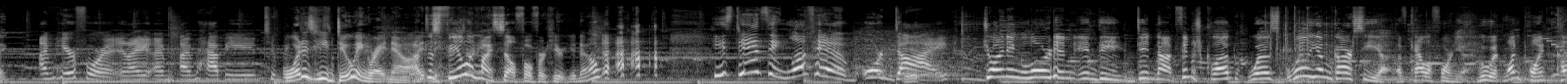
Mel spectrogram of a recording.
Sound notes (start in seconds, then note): 6.0 laughing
